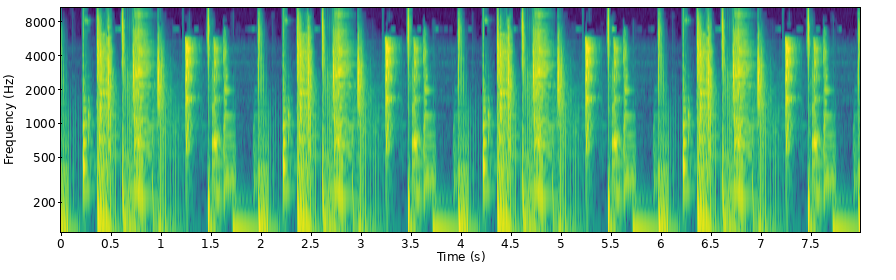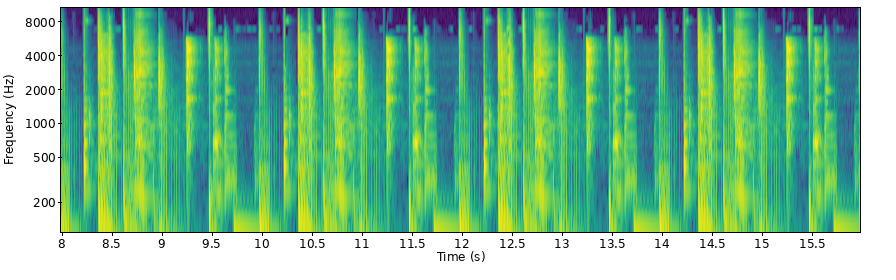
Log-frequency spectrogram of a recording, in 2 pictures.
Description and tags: tropical waste
percussion, harsh, industrial, techno, loop, beat, minimal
